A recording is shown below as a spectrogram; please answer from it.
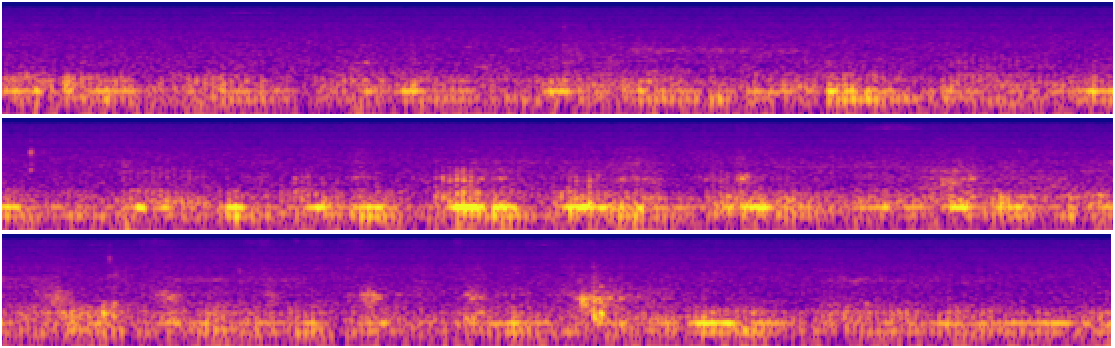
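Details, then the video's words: Domestic cat purring steadily while being brushed and held like a baby indoors, a low continuous rumbling hum with soft brushing strokes and small rustles throughout. "Cat loves getting brushed"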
